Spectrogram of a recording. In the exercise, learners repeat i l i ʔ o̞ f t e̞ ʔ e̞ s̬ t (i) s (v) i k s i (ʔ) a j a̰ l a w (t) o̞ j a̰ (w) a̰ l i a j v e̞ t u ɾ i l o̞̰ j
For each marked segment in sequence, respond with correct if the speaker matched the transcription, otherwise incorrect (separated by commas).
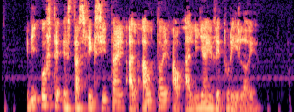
incorrect, incorrect, incorrect, correct, correct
